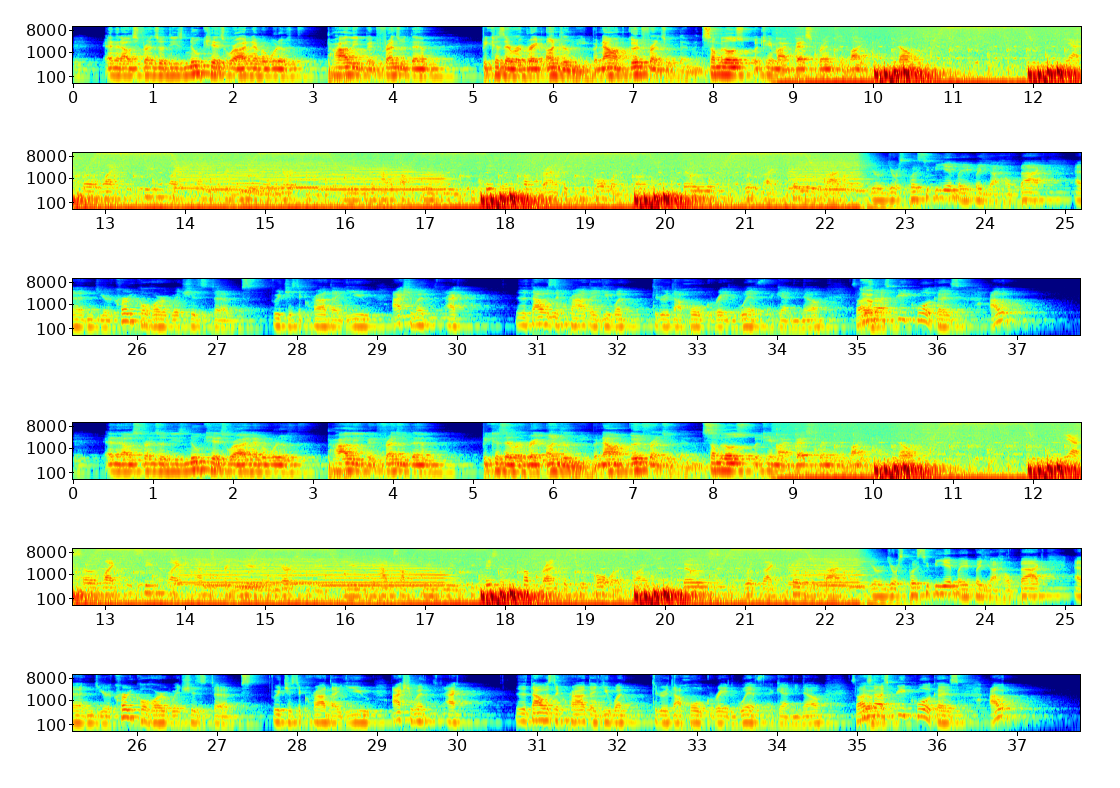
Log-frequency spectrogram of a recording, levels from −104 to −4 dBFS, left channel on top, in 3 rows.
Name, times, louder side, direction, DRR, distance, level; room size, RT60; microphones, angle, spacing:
voice 1, 0.4-2.7 3.2-4.4 5.2-9.9 10.2-10.5 35.0-35.2, left 2 dB, 60° left, 7 dB, 0.9 m, -23 dB
sound 1, 8.7-22.4, equal, ahead, 1.0 m, -19 dB
voice 2, 12.4-27.4 27.7-28.9 29.2-30.0 30.7-32.1 32.4-36.8, right 2 dB, 75° right, 7 dB, 0.9 m, -32 dB
8.4 x 4.8 x 6.8 m, 1.0 s
head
